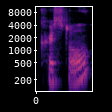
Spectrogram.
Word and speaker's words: Christell: Yes, y'all can follow me at my handle is C H R I S T E L L7908 Crystal. That's how you say my name.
